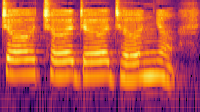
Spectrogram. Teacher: ये पांचों वर्ण जो हैं ये तालु को जीभ छूते हुए इसका उच्चारण होता है। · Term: चवर्ग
